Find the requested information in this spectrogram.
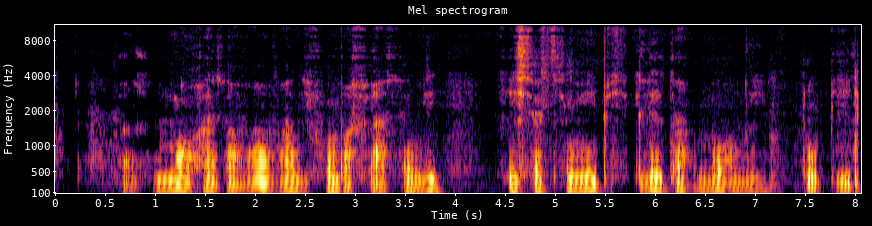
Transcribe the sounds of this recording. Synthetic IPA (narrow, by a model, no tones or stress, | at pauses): a̰zunohazavavanifumbəfja̰sani | hisat͡sinibisi̥klet̪ənoɦnit̪o̰bii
